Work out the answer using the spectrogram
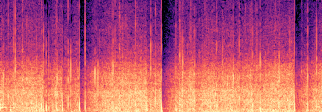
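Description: Rain falling on standing floodwater: a steady hiss dotted with many small drop taps.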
